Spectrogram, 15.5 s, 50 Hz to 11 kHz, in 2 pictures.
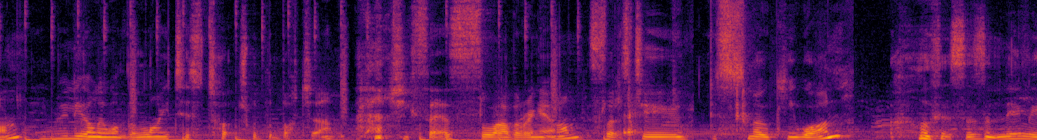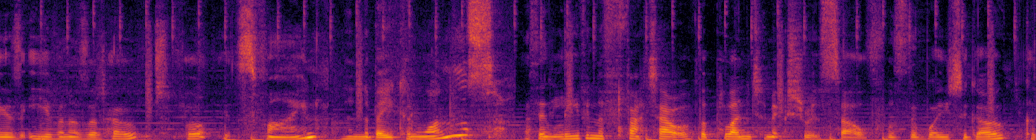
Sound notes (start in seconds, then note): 2.4 laugh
